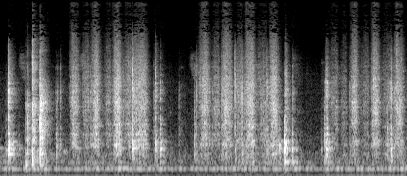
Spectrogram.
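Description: A peeled bottle gourd being rubbed over the coarse side of a stainless steel box grater: repeated rasping strokes, several a second, with two short pauses.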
